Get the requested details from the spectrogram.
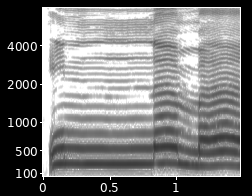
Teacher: نون مشدد غنہ کریں گے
